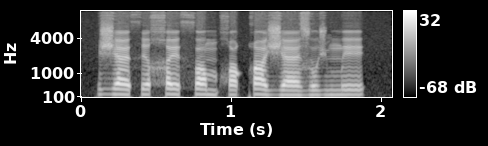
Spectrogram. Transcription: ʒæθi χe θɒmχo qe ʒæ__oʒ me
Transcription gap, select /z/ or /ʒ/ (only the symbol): z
